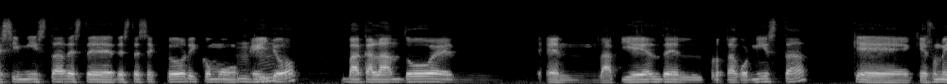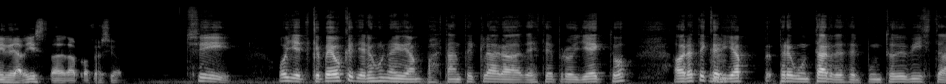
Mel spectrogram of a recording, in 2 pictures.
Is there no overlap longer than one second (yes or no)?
yes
